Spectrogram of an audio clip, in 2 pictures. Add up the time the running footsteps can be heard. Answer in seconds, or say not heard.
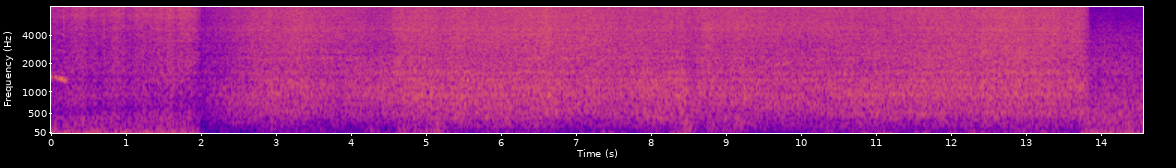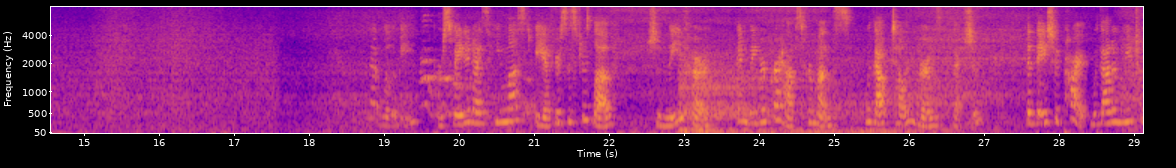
not heard.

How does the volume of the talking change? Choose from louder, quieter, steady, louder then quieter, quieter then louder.
steady.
